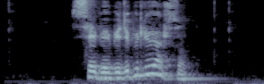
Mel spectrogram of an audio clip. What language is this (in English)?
Turkish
